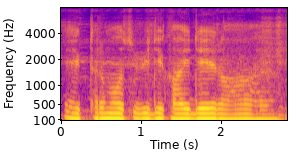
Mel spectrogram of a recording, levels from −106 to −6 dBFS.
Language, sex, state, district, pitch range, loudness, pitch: Hindi, male, Haryana, Charkhi Dadri, 125-135 Hz, -13 LUFS, 130 Hz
